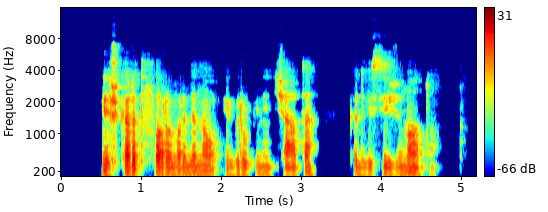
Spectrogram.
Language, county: Lithuanian, Vilnius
